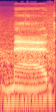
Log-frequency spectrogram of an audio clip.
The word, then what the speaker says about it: Madge: It's Madge, which rhymes with badge, as in duh, and no as in more than you.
